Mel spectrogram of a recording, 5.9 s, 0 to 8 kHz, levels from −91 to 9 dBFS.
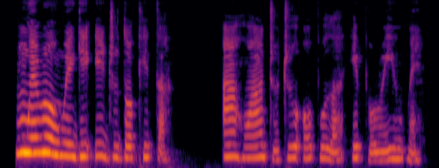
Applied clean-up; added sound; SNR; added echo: neural mask model DeepFilterNet 3.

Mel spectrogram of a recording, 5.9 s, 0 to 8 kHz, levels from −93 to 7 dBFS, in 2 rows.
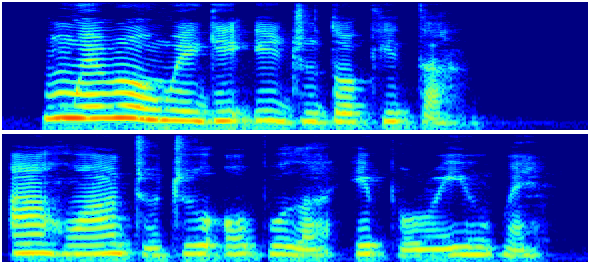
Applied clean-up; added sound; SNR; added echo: neural mask model RNNoise.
